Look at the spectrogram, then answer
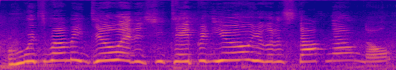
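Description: A woman's voice: very high voice, fairly even intonation, measured pace. A woman vlogging casually, talking to her pet in a sing-song voice and to her viewers in a chatty way. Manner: chatty, signs off with blessings. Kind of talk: casual home vlog. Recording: noisy phone recording.

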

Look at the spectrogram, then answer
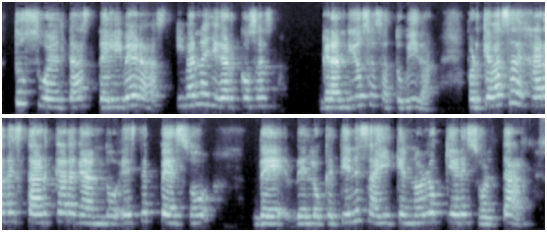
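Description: A woman's voice: mid-range voice, fairly bright tone. A middle-aged woman with a Mexican accent, hosting an interview and reflecting aloud, with many "este" and "pues" fillers. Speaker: host. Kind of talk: casual interview talk.

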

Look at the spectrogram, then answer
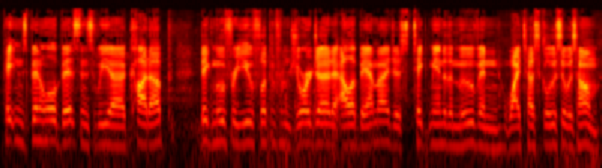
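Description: A man's voice: fairly high pitch, level tone, a little fast, bright, forceful tone. A man working as a sports reporter, asking interview questions outdoors at a football field.

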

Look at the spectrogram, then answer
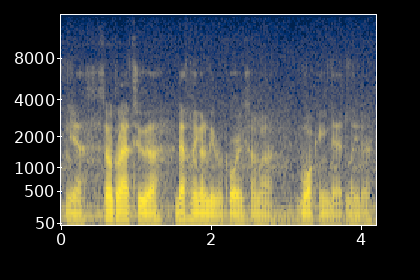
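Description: A man with a low voice talks loosely over his gameplay, drowsy and yawning. He rambles and swears freely, with a faint hum of background noise behind him. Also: steady tone, quick pace, lo-fi sound. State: sleepy, yawning. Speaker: gaming channel host. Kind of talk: casual gameplay commentary.

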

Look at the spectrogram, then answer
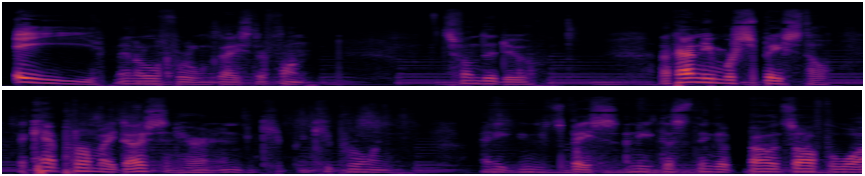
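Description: A man casually commentating as he builds a tabletop game character, playful and thinking out loud. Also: mid-range voice. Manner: playful, thinking aloud, mild swearing.

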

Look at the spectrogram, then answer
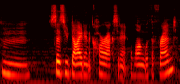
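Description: A woman's voice: mid-range voice, fairly even intonation, normal speed, faint music behind, lightly acted. A woman voicing a bored, weary balding gatekeeper in his fifties in a spoken horror story. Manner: bored, brusque.

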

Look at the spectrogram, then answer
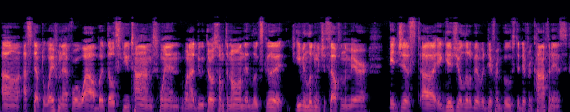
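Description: A man's voice: low voice, steady tone, brisk, dull audio. A man hosting a podcast, asking long, thoughtful questions and restating what the guest said. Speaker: podcast host. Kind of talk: interview questions.

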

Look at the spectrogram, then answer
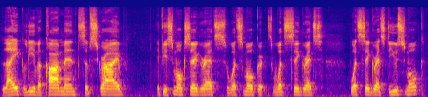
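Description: A man in his thirties casually chatting on a smoking vlog, rambling and repeating himself with many pauses, recorded in a room on a webcam. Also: mid-range voice. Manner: rambling, repetitive, relaxed, with many uhs. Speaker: smoking vlogger. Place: indoor room.

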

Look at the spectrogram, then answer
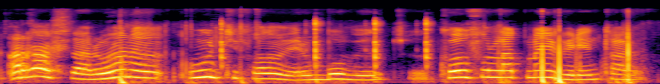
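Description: A woman giving casual gameplay commentary, excitable and taunting, calling out to in-game enemies in slangy trash talk. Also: sits high, normal speed, background noise. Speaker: gaming channel host.

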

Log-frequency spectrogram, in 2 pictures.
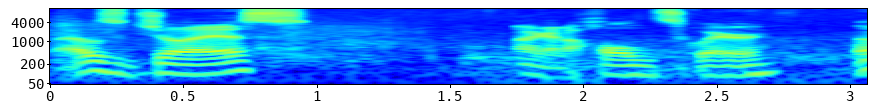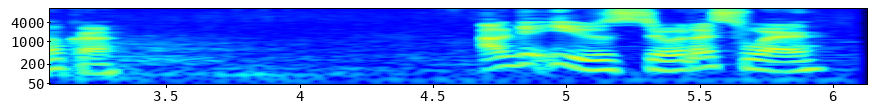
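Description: A man's voice: lowish voice, very animated, a little slow, pushed and bright, slight background noise. A man giving casual, sweary commentary as he plays a video game. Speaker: let's player.

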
